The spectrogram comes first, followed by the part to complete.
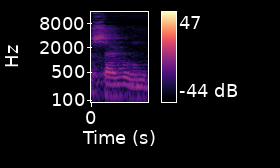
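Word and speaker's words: Sahagún: Mi nombre real es Sagún, que se escribe S-A-H-A-G-U-N.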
